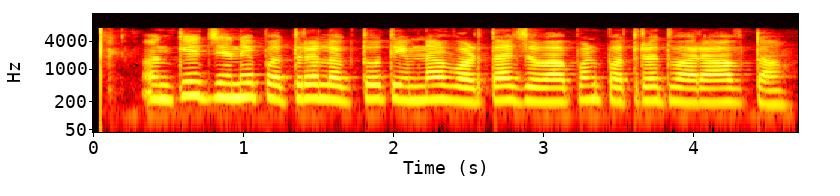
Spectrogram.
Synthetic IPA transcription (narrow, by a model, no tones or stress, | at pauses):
əŋket̪̚d͡ʒenepət̪ɾələɡt̪ot̪emnaʋəɽt̪ad͡ʒəʋapəɳpət̪ɾəd̪ʋaɾaːʋt̪a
